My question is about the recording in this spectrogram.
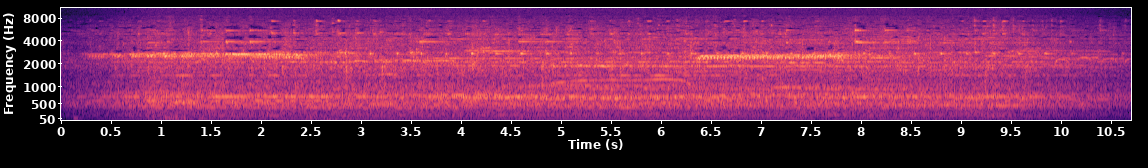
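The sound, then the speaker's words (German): Many people clap together from windows across a New York city street at evening, a dense, steady patter of echoing applause, with faint whistles and cheers mixed in throughout. “Also, das hört sich stark nach Händeklatschen an”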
